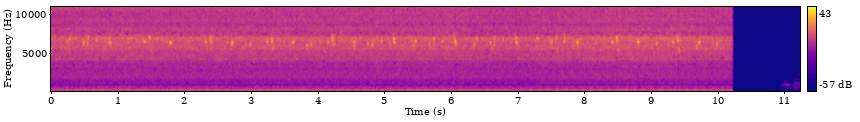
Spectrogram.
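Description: Ford 4.6-litre V8 of an SN95 Mustang GT idling steadily, recorded close to the engine block. It cuts off abruptly about ten seconds in.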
